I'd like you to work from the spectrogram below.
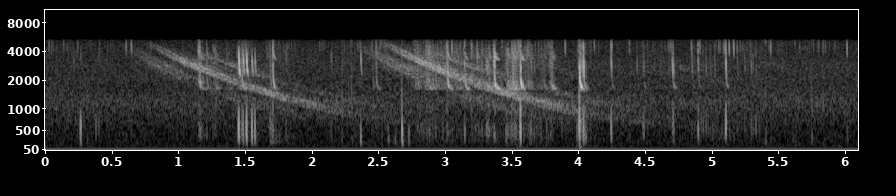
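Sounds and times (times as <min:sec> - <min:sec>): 
VLF radio whistler: 0:00.6 - 0:05.4.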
